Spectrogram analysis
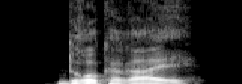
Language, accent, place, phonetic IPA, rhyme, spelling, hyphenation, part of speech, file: German, Germany, Berlin, [dʀʊkəˈʀaɪ̯], -aɪ̯, Druckerei, Dru‧cke‧rei, noun, De-Druckerei.ogg
- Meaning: 1. printing house, printery 2. art of printing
